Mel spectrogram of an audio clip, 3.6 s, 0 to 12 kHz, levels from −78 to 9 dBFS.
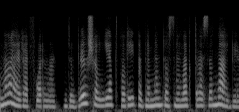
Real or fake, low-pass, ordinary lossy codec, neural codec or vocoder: fake; 7.2 kHz; AAC, 64 kbps; codec, 16 kHz, 0.5 kbps, FreqCodec, smaller model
